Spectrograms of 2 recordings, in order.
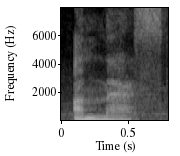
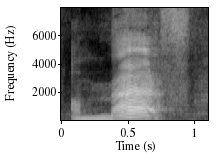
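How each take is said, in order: First: Much softer, low disapproving aside; muttered dismissal; hushed verdict. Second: Drawn-out, emphatic MESS; emphatic verdict. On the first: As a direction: drop it low and quiet, under the breath. Repeated verdict, first take soft. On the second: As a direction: exclaim it, swooping up and down on MESS. Repeated verdict, second take emphatic. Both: Real, not acted.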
